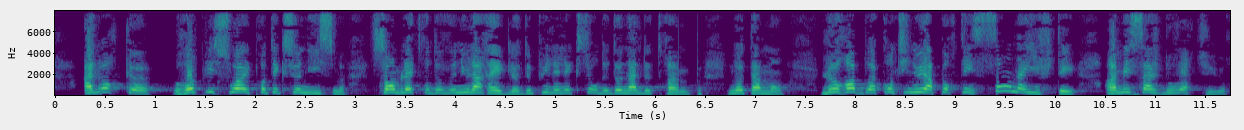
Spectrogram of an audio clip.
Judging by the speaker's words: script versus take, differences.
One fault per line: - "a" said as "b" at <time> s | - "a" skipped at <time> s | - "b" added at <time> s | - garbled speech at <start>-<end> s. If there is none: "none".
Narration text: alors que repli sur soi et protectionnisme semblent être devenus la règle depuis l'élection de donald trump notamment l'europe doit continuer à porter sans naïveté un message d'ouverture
- "sur" skipped at 1.6 s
